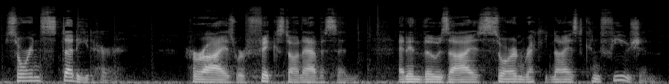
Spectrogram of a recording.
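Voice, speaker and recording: Man narrating dark fantasy over faint music. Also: on the low side, lively intonation, normal speed. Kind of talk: dramatic scripted story narration.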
